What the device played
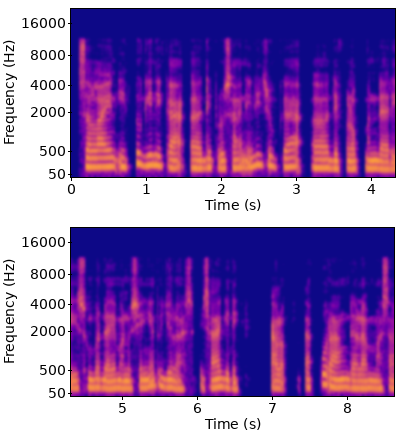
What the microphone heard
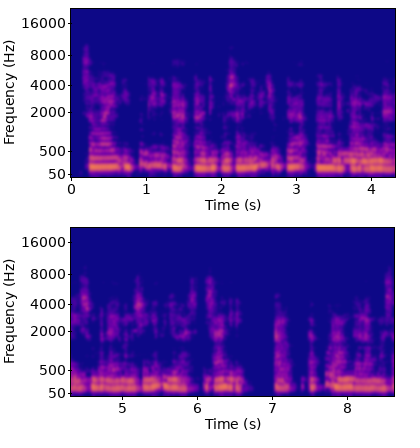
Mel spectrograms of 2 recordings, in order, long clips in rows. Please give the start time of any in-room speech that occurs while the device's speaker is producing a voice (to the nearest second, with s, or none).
3 s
